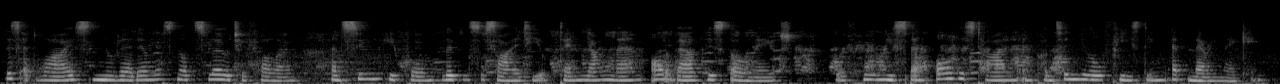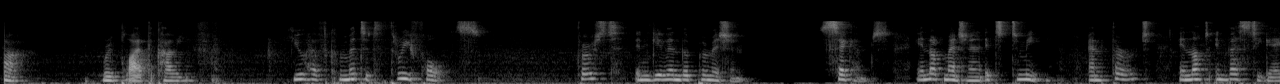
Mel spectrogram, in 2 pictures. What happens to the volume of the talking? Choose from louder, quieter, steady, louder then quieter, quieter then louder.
steady.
